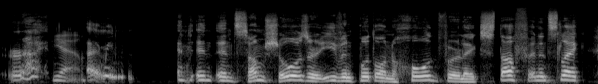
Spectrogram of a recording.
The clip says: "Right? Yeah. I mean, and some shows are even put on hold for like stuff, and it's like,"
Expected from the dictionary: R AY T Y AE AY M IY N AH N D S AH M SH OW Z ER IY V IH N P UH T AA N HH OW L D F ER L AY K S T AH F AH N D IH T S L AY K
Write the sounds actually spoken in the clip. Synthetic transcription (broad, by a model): R AY T Y AE AY M IY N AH N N S AH M SH OW Z ER IY V IH N P UH T N HH OW L D F ER L AY K S T AH F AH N IH T S L AY K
